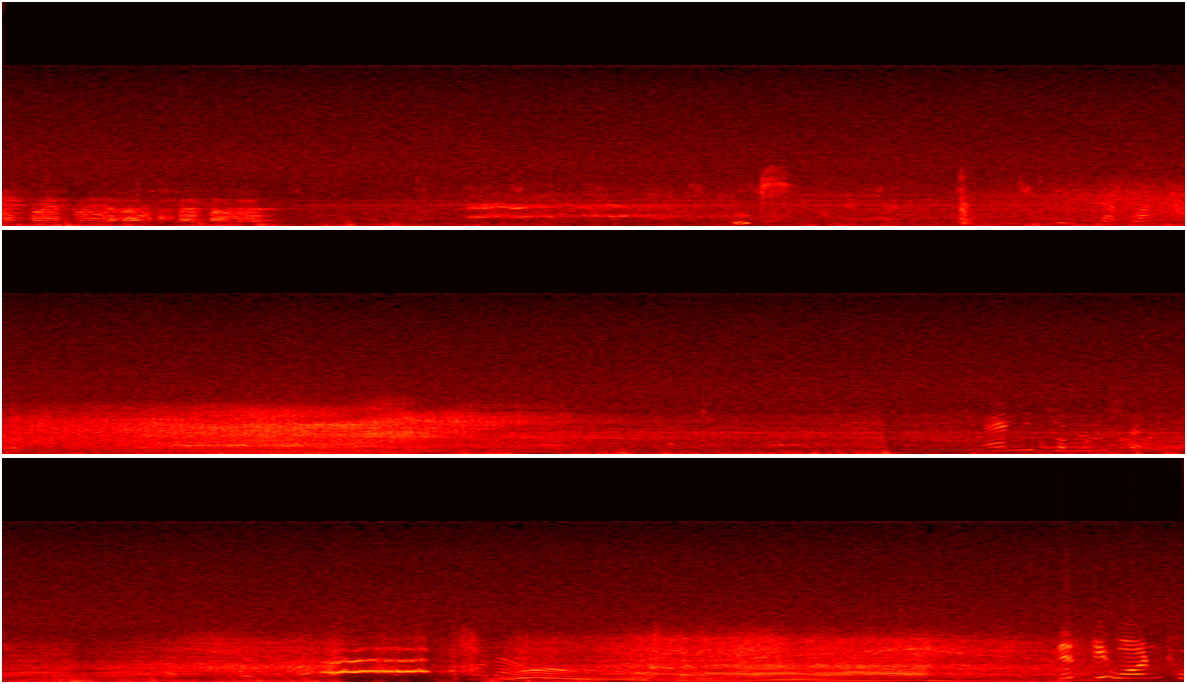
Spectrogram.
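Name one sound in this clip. Car tyres squeal on pavement through sharp turns.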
